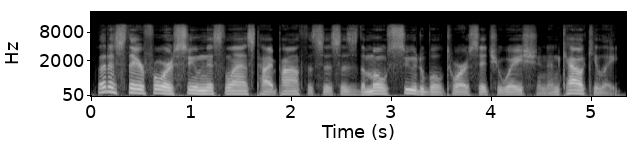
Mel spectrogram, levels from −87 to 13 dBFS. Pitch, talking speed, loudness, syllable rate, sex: 120 Hz, 180 wpm, -18 LUFS, 6.0 syllables/s, male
